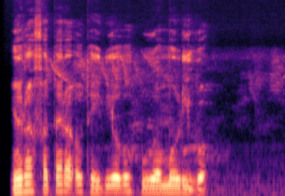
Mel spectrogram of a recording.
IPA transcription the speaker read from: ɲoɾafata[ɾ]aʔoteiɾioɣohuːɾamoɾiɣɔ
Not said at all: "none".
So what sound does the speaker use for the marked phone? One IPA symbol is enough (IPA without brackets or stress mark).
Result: ɾ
